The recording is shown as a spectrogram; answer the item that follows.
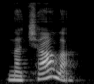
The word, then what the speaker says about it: начало: Например, в существительном «начало» ударение на втором слоге.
